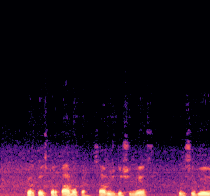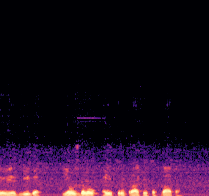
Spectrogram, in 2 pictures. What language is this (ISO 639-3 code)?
lit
